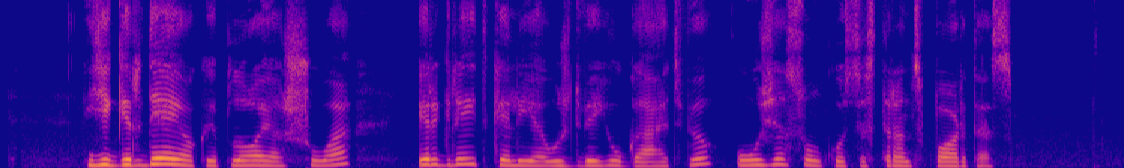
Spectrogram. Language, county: Lithuanian, Telšiai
